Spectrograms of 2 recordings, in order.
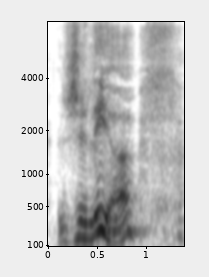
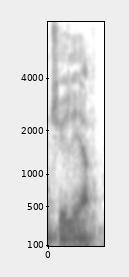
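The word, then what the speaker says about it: Giulia: Um, so yeah, disclaimer uh before we carry on, I have to apologize to Julia, not Jalia.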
